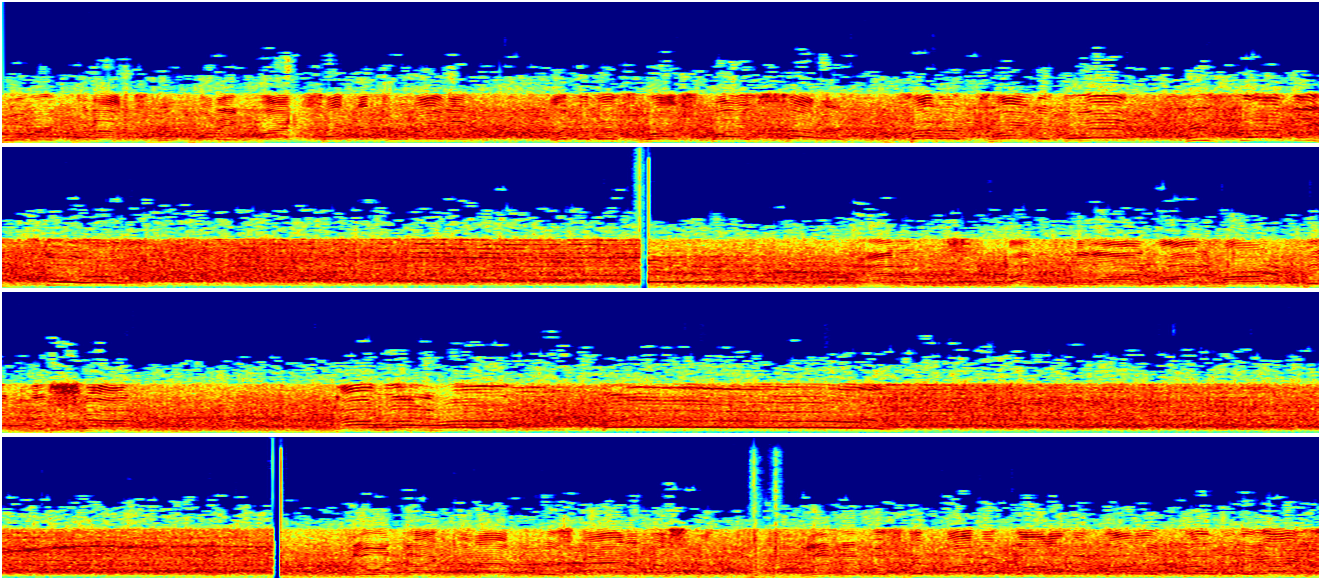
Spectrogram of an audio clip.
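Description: Hockey arena crowd noise: a steady din of many voices, with individual shouts rising and falling above it and a few sharp knocks.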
